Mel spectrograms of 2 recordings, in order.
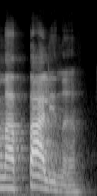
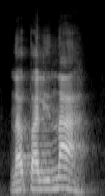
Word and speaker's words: natalina: Você fala natalina, nataliná não. Você fala natal na. O li é o mais forte.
